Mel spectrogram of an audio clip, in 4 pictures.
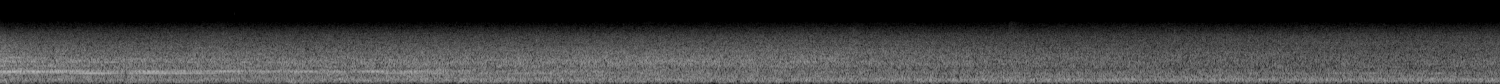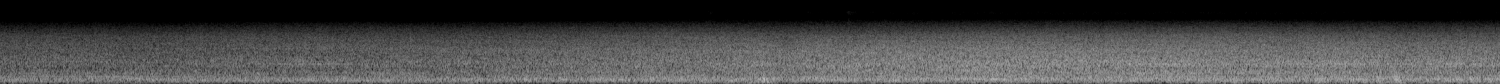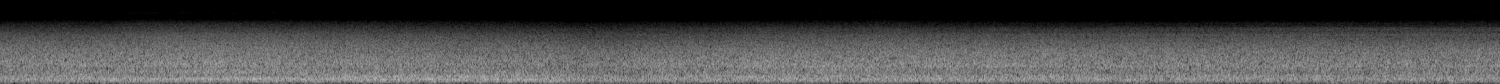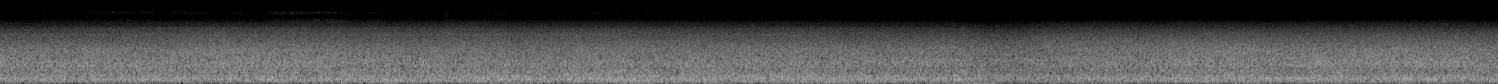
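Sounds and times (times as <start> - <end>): steady rushing background noise: 0.0 - 59.9.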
